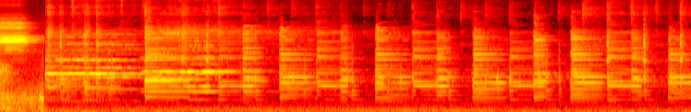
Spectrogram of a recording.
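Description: A fire alarm test in an apartment building blares in a loud, steady pattern of shrill electronic tones, pulsing repeatedly for the whole stretch with no one speaking over it.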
